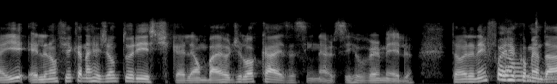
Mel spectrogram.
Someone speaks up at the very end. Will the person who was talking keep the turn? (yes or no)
yes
